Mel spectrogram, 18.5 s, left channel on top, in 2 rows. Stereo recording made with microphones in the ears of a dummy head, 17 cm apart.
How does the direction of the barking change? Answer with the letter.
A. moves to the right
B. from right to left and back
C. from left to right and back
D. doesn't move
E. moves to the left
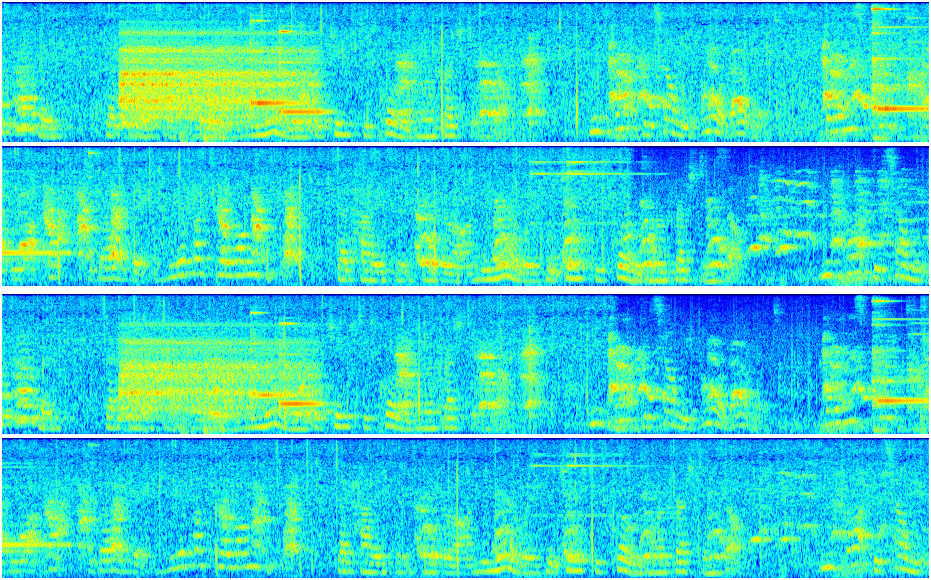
E.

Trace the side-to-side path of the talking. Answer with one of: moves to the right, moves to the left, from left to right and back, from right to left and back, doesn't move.
from right to left and back.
